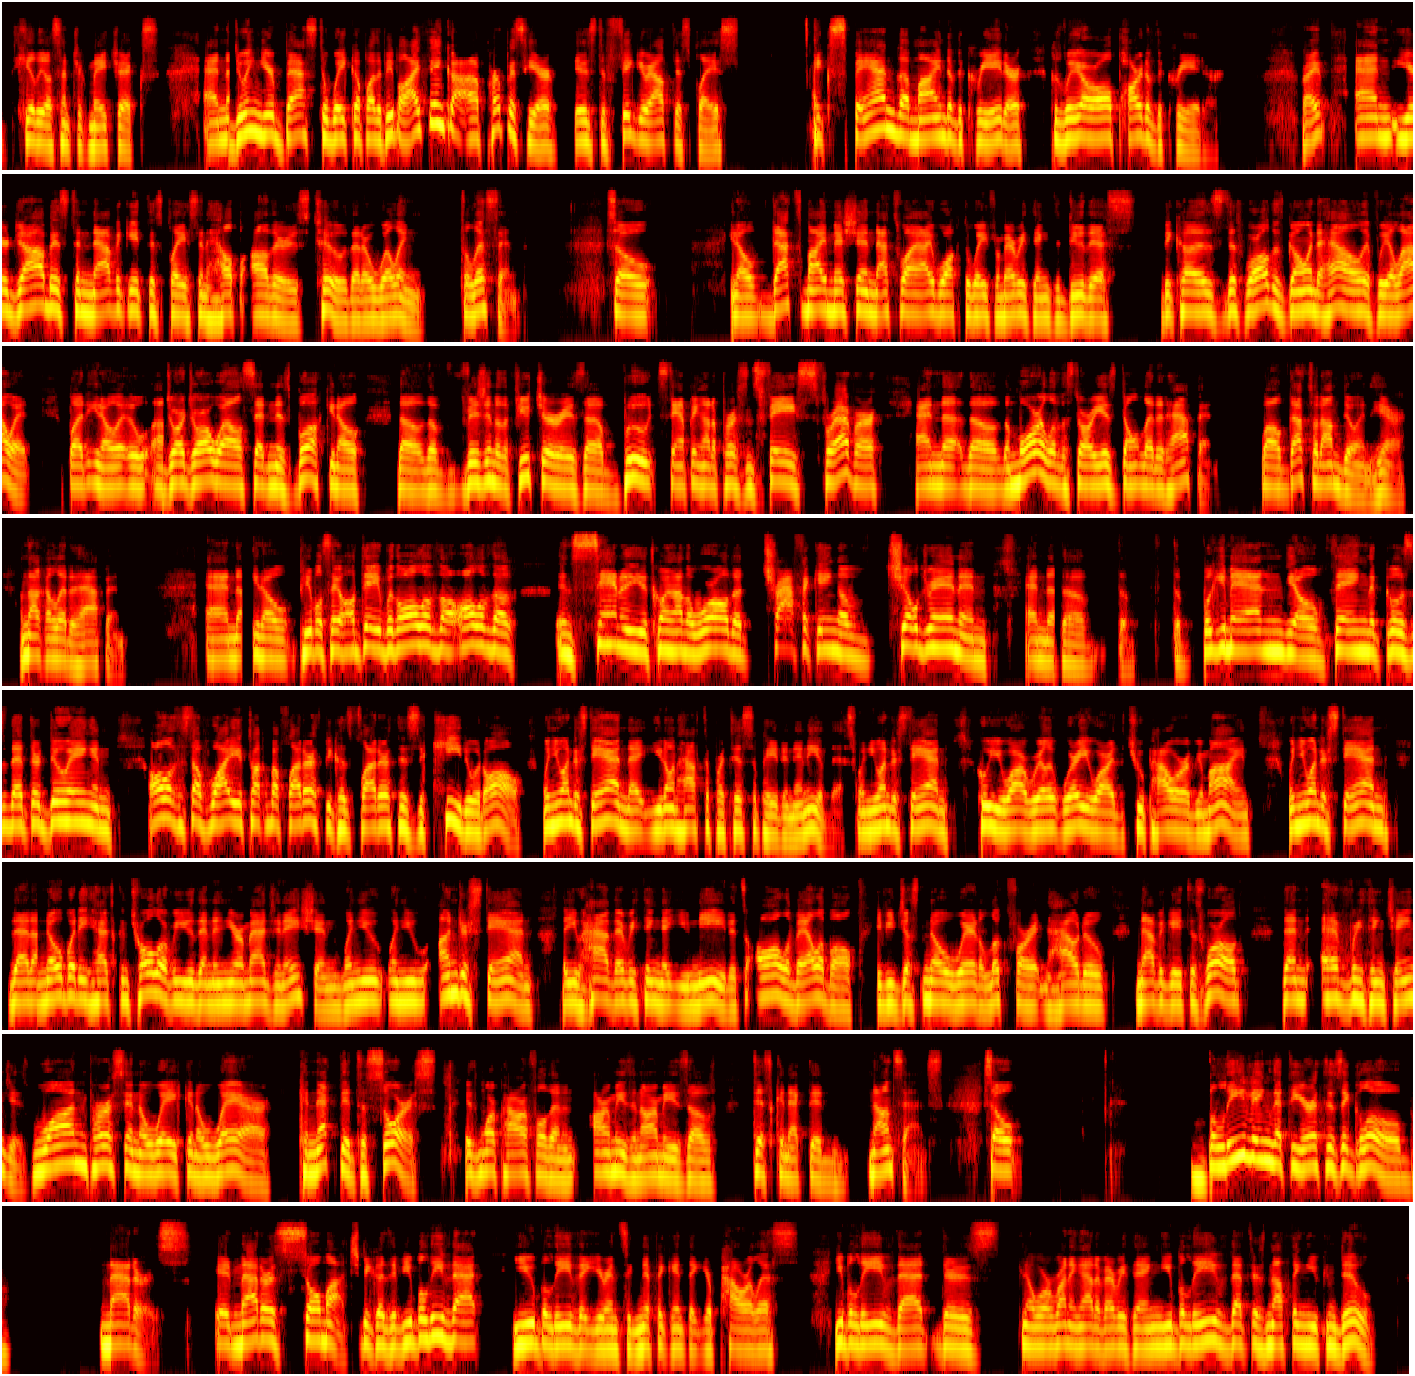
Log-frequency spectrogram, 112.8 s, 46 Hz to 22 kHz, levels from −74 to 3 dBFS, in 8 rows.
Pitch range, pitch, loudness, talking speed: 125-160 Hz, 140 Hz, -24 LUFS, 180 wpm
